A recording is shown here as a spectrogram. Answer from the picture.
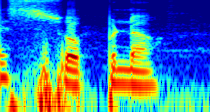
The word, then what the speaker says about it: स्वप्न: जैसे कि अंग्रेजी में ड्रीम्स कहते हैं, हिंदी में सपना कहते हैं, और मराठी का उससे शुद्ध उच्चारण है स्वप्न।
